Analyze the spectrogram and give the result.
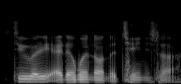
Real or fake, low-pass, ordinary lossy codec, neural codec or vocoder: real; none; none; none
